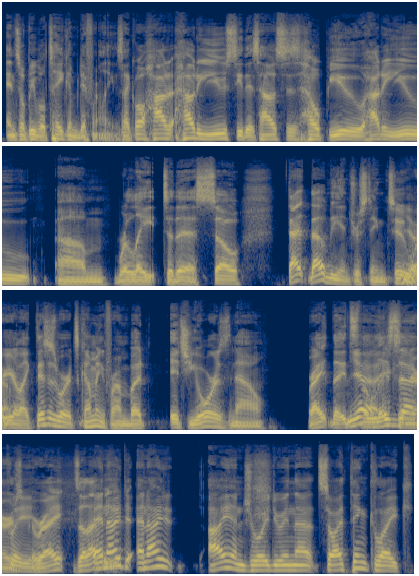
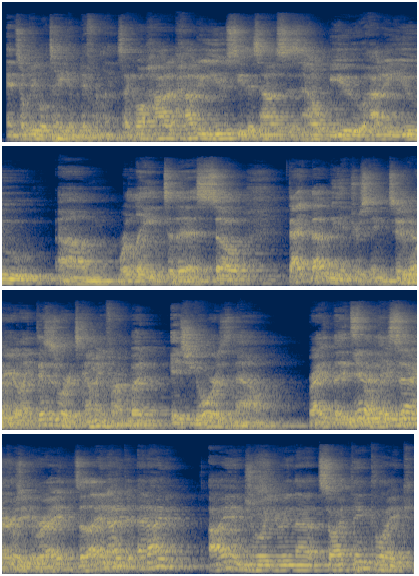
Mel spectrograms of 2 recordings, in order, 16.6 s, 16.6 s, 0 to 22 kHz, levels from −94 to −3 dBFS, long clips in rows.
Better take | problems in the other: first | off-mic speech; far // room echo; noticeable; dies away in 0.8 s

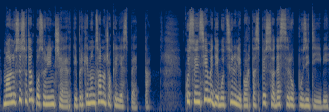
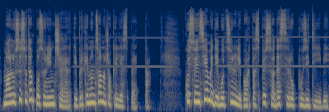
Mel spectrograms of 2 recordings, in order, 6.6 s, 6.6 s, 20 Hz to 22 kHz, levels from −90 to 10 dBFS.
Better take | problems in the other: first | high-pitched whine; faint; from 1.5 to 3.5 s and from 4.5 s on; 2.5 kHz, 25 dB below the speech

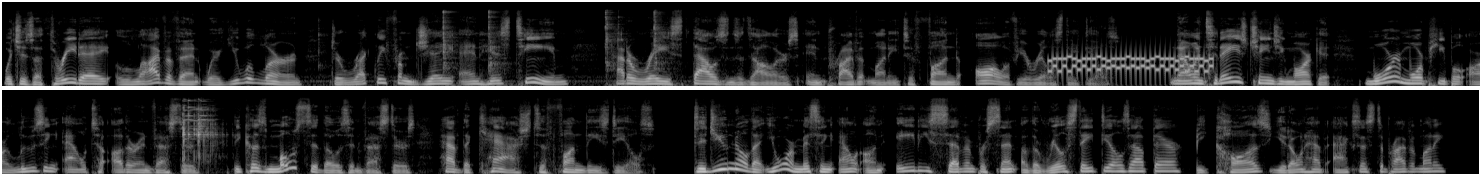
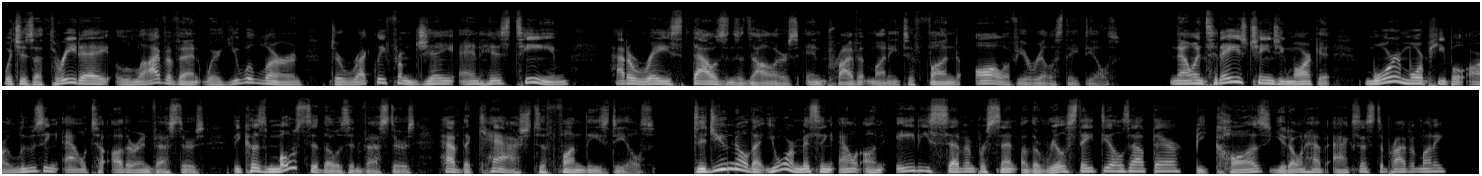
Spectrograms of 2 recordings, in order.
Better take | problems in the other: second | keyboard typing; noticeable; from 3 to 6.5 s; peak 8 dB below the speech // phone ringing; loud; from 10 to 12 s; peak 4 dB above the speech // clattering dishes; loud; at 17 s; peak 3 dB above the speech

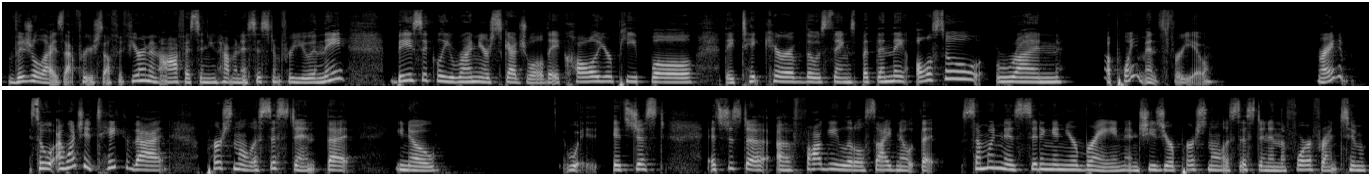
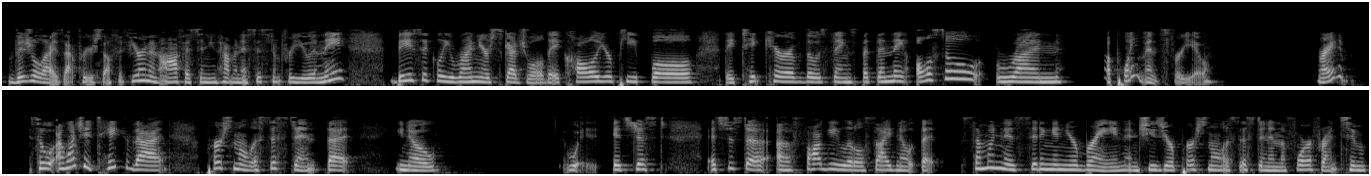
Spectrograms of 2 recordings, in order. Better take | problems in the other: first | garbled, watery; slightly; nothing above 5.5 kHz

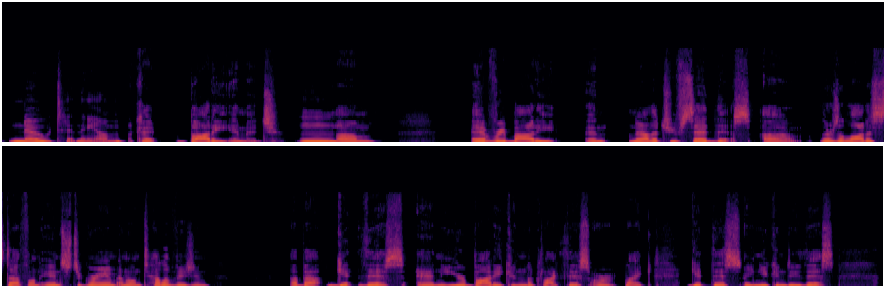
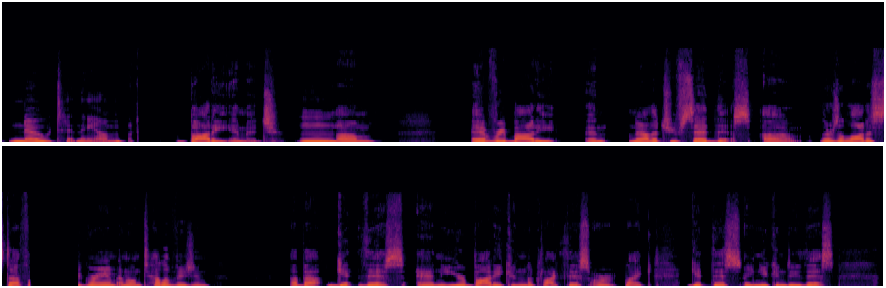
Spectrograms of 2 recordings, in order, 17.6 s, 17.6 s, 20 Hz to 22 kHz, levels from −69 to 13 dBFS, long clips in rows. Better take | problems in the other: first | audio cutting out; at 1.5 s and at 9 s

